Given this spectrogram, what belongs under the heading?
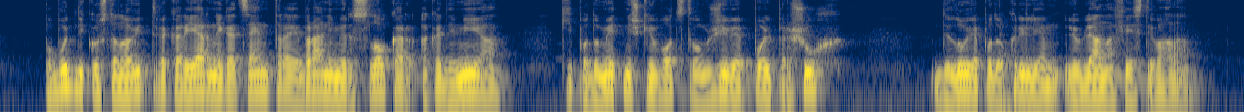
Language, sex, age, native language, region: Slovenian, male, 30-49, Slovenian, Savinja region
